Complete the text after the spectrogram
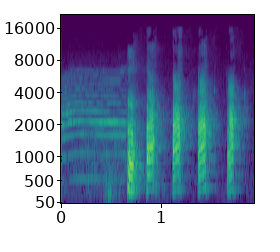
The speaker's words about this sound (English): He must be annoying that my neighbours. He meows so loud.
